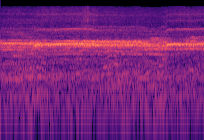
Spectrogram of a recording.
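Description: Shrill whistling from preschool education centre employees on a protest walk, a loud, steady high whistle tone held throughout over a faint crowd murmur.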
